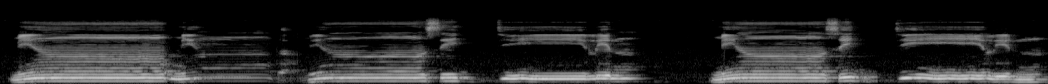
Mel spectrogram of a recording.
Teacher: Kemudian ketiga, ini ikhfa hakiki. Nun sukun bertemu dengan sin. Cara bacanya, ya masukin ke khayshum, ke pangkal hidung.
